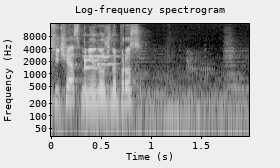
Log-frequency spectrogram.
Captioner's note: notification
